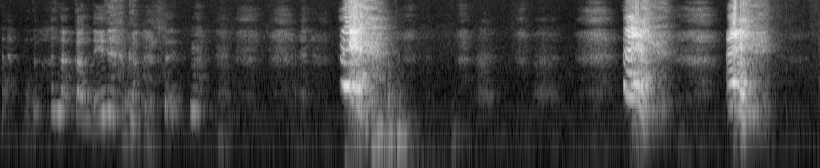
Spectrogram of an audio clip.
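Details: Woman with a minty, cool-feeling nose, after asking to blow it, gives three loud, explosive sneezes in quick succession, each with a sharp intake before it; repeated sneezing.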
